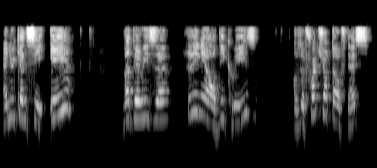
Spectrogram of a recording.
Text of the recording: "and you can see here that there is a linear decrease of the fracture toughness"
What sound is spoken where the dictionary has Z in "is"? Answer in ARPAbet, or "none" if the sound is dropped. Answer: Z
